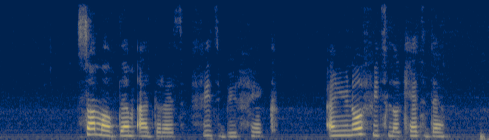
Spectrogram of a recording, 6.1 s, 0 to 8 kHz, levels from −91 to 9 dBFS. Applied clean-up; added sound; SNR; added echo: none; none; none; none.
